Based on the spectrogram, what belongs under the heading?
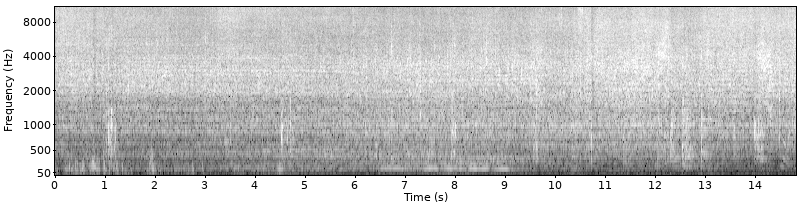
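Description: Dungeness crab pieces sizzling in hot oil in a wok, a steady loud hiss with small crackles and knocks. Near the end a spatula tosses the crab through the oil.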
